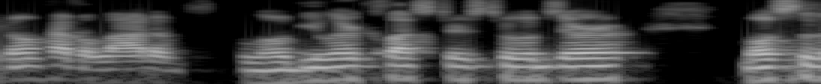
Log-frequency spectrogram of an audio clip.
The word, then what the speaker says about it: globular: And I really emphasize the pronunciation because it's not a globular cluster. It's not a glob shape, although it is a glob. It's a globular cluster. I've been pronouncing it wrong all these years.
